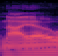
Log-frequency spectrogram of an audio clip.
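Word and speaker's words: Nioh: We are getting a pretty, I don't know, high-profile title next week, but is it pronounced Nio? – Nier? – Nier? – No, I think it's talking about Nio.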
